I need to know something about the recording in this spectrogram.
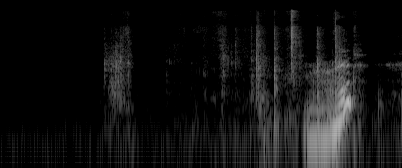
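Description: Freezer paper crinkling and rustling as it is lifted off wet acrylic paint after a swipe, starting about a second in with a run of small crackles and clicks.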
